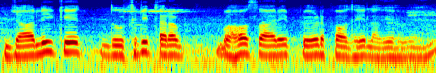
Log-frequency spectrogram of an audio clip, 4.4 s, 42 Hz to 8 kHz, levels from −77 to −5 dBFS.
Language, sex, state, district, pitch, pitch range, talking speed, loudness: Hindi, male, Chandigarh, Chandigarh, 150 Hz, 140-160 Hz, 150 wpm, -15 LUFS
